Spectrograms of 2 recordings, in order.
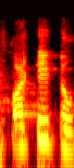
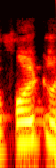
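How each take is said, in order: First: फ़ोर्टी टू said as the single number forty-two; read as one number. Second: फ़ोर टू said as two separate digits, four then two. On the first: Teacher showing students the right reading, फ़ोर्टी टू as one number. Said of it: "फ़ोर्टी टू बोल रहे हैं आप". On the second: Teacher showing students the wrong reading, फ़ोर टू digit by digit. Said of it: "नहीं". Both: Shown as a demonstration.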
